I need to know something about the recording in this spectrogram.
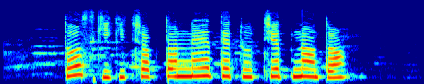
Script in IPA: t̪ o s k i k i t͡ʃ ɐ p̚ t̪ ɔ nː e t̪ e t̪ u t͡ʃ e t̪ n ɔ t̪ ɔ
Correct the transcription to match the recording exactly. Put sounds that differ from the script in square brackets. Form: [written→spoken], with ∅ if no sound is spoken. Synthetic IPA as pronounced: t̪ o s k i k i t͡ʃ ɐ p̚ t̪ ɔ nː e t̪ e t̪ u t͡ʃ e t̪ n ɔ t̪ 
